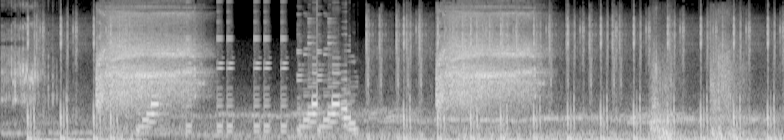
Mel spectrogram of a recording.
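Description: A large creature snarls and shrieks.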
